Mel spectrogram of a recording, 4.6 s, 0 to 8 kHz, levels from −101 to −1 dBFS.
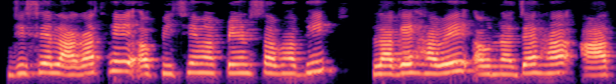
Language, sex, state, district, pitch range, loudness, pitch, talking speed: Chhattisgarhi, female, Chhattisgarh, Jashpur, 260-300 Hz, -16 LUFS, 285 Hz, 205 wpm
